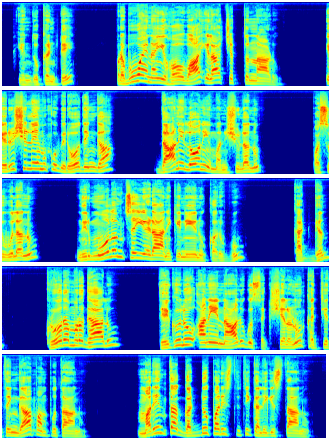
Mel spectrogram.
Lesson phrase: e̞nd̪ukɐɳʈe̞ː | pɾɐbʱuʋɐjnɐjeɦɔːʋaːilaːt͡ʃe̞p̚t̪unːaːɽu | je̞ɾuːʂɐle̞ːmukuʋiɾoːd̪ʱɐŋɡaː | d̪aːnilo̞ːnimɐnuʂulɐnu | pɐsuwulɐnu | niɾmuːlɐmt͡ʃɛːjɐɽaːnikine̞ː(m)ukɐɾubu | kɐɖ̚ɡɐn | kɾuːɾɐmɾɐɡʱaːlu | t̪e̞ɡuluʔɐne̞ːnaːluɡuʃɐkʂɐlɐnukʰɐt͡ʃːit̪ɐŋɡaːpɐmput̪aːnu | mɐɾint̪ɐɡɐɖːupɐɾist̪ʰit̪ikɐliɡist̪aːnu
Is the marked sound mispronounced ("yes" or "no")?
yes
